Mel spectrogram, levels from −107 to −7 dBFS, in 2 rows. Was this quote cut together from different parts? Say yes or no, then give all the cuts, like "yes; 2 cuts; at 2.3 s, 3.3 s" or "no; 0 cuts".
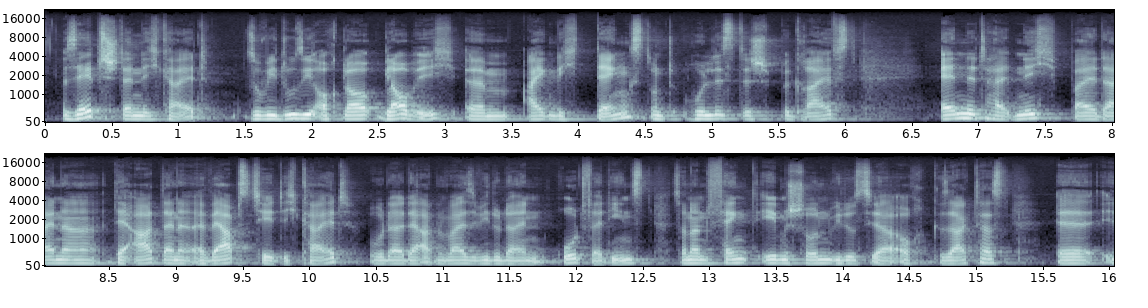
no; 0 cuts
